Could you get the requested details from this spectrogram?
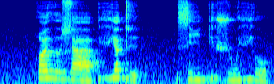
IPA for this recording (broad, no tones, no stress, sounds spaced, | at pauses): qʷ ɪ ð ɯ ɮ a | vʲ a ɡ ɪ | s i bʲ u ʒ u vʲ o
